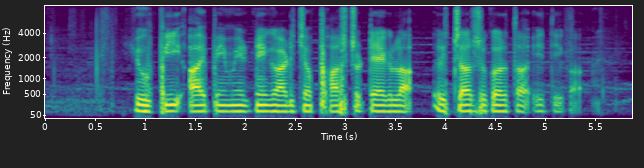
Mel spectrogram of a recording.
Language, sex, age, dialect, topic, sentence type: Marathi, male, 18-24, Standard Marathi, banking, question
